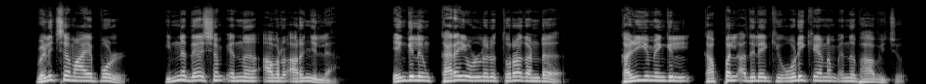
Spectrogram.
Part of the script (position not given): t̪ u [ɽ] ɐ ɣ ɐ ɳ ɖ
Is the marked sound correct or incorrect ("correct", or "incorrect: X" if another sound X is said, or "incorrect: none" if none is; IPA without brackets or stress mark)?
incorrect: r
